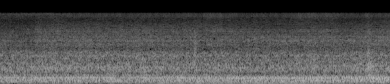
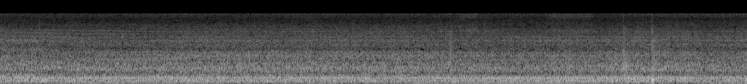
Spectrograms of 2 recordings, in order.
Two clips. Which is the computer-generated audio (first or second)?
first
